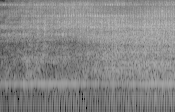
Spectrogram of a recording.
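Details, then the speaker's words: Ford EcoBoost, first start after reassembly with oil pressure built up first: steady, even idle with a smooth hum and light hiss, no knocks or misses, AC fans kicking in. Engine running healthy. "Look at that. Perfect, sounding like a little singer."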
